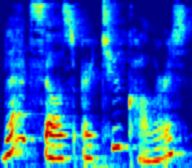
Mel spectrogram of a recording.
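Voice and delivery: usual speaking voice

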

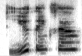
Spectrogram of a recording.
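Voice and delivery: squeaky high playful question. Acted.

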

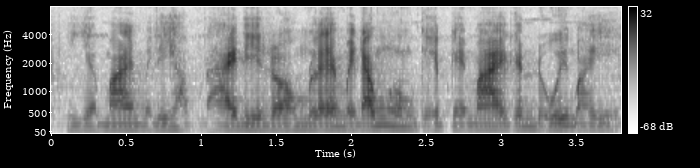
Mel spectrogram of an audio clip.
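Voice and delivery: ordinary delivery

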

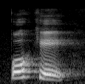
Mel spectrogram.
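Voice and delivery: normal talking voice

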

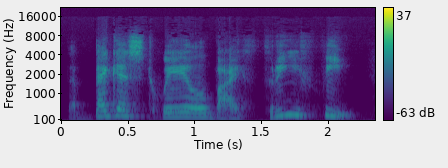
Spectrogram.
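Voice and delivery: high, loud fairground patter; showman's announcement. A narrator's reading. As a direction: proclaim the attraction to a paying crowd. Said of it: "Sonny Jim announced".

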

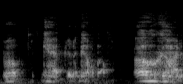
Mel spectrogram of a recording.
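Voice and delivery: ordinary talk, nothing marked

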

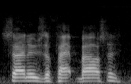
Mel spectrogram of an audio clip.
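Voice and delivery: loud punchy club comic patter; stand-up delivery. Acted. Old Cockney comic working the crowd, loud punchy patter. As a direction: belt the gags out to the room.

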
